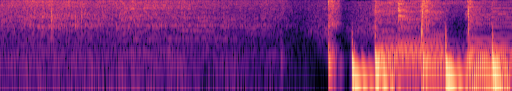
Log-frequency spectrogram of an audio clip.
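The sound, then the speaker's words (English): A thick steak fries in a cast iron skillet with a continuous, hissing sizzle that slowly fades. It then gives way to a series of loud, rhythmic tonal hits. “Did cooking a steak in our cast iron skillet create a savory success?”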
